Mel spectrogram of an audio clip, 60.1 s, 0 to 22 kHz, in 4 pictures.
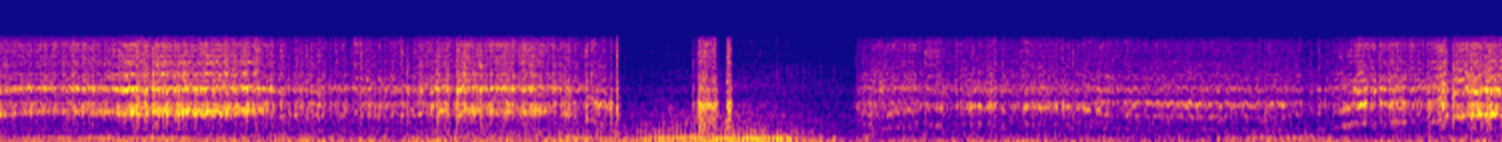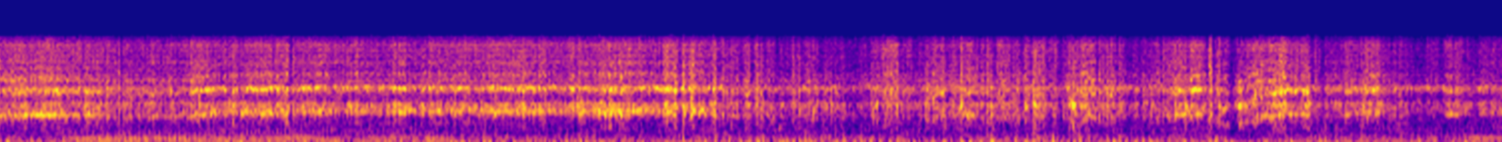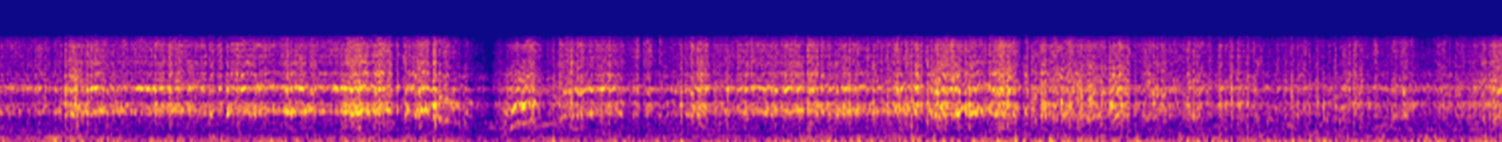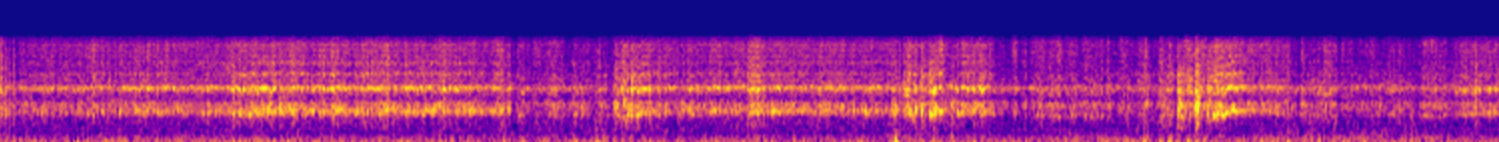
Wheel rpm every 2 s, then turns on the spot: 220, 220, 210, 40, 80, 140, 120, 180, 210, 230, 230, 220, 210, 190, 210, 230, 230, 130, 220, 230, 220, 200, 210, 230, 230, 220, 230, 230, 220, 220.
6-8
